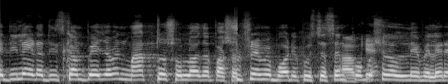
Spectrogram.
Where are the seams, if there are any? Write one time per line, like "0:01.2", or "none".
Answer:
0:02.4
